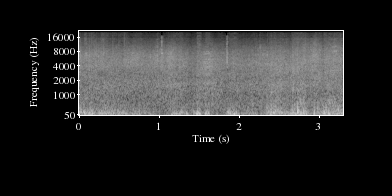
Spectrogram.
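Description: Strong storm wind buffets a van, loud rumbling gusts battering continuously and surging in uneven waves, with no voices.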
